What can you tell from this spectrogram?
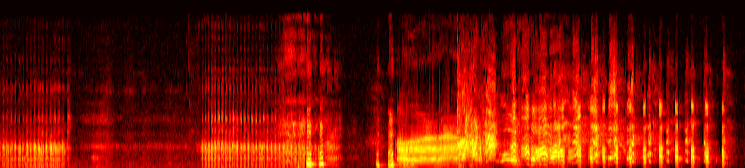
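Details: Frustrated over his bone being taken, the dog Lucky gives rough rumbling growls, then a wavering, whining snarl that breaks into a rapid series of short, choppy growl-pulses fading out.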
